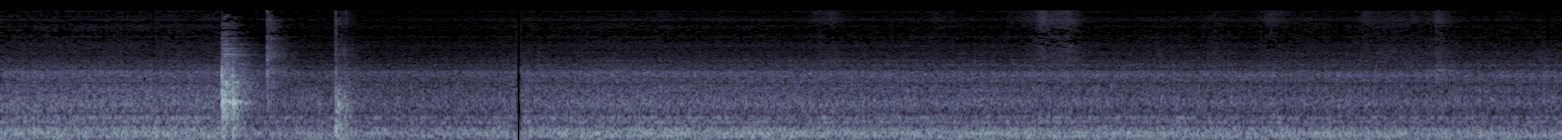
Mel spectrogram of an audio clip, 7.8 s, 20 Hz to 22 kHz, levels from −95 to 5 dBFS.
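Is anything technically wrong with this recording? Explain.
Yes. Bluetooth dropout at 2.58 to 2.62 s: a sudden silent gap of about 23 ms, likely one lost wireless frame, after which the sound resumes further along.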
